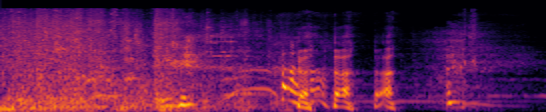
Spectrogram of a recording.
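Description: Crockery smashes with a loud crash, followed by several sharp clattering bursts of pieces ringing and tinkling as they scatter, fairly loud against a noisy background.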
